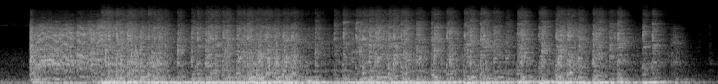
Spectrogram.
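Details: BMW E82 pro drift build, first start after ground-up rebuild: catches quickly, then idle rises and sags unevenly without settling; idle would not stabilize.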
